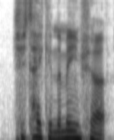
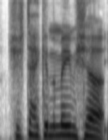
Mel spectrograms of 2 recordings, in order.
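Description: First: Gasp, then say it in awe; contained astonished aside; gasping amazement. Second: Higher, excited repeat; excited amazement. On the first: Shopkeeper watching his meme shirt get taken, gasping amazement. Gasps as customer takes shirt. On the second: Shopkeeper thrilled his meme shirt is selling, excited amazement. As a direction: announce it with rising excitement. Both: Pretend.

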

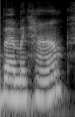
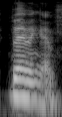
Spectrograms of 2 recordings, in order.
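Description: First: Birmingham with a full ham ending, said the American way. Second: Birmingham in the local way, with a short "um" ending. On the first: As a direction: say Birmingham the way people in the US say it. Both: Shown as a demonstration. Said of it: "the original Birmingham".

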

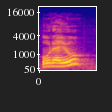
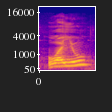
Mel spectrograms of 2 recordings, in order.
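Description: First: "Ohio" as "o-ra-yo" with a French R. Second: "Ohio" said o-a-yo, no R; plain "Ohio" as a question. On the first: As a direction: put a throaty R in "Ohio". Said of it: "faudrait penser au". ("Ohio" prononcé avec un R) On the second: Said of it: "l'aspiration était après le O". ("Ohio" sans R) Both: Shown as a demonstration.

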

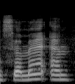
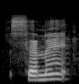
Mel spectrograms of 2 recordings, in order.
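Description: First: "سماء" said as samaa-an; tanween added. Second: Said in the usual way. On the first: Shown as a demonstration. Teacher adding tanween to an example noun, -an ending. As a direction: close "سماء" on a sounded -an. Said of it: "نحط لها تنوين". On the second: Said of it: "كلمة مثلًا".

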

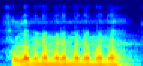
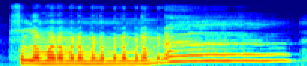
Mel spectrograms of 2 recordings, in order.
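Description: First: "Philomena" rattled off fast and softer; name drill. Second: Chanted, "Philomena" sped up, then a much higher stretched final "Philomena"; chanted, singsong run of "Philomena"; silly name chant. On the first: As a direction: practise "Philomena" quickly. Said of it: "is that how you say it". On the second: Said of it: "let me know if I'm saying that right". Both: Real, not acted.

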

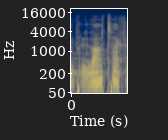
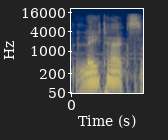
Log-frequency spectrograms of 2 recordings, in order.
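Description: First: LaTeX said LAH-tek; alternative pronunciation. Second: Latex said LAY-teks; alternative pronunciation. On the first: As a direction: say "LaTeX" with an open AH, ending on k. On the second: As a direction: say "latex" with a long AY and final ks. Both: Shown as a demonstration. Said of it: "however you pronounce it".

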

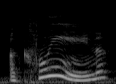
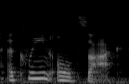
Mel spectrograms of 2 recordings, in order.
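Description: First: "clean" punched high and loud; stress on clean. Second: Said in the usual way. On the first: Real, not acted. Vlogger showing an old sock, stressing "clean" loud and high. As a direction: lean hard on the word "clean". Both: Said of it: "I wanna emphasize the word clean".

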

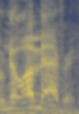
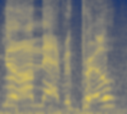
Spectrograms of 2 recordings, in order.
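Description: First: A hint of a movie hero insisting; Maverick line. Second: Higher, louder mock-heroic insistence; Maverick line. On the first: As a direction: say it like a Top Gun hero. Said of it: "you're supposed to go". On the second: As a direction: push the movie-hero line over the top. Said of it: "And I'm like".

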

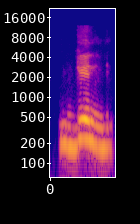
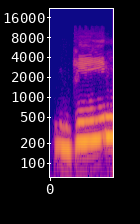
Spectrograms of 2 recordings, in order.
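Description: First: गिन with a short, quick i; clipped short vowel in गिन. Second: गीन with a long, drawn-out ee; wrong take गीन, held long ee. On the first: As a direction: say गिन with a brief vowel, not गीन. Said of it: "गीन नहीं है, गिन है". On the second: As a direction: stretch the vowel in गीन. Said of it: "गीन नहीं है". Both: Shown as a demonstration.

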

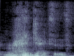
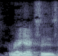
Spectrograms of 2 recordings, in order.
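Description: First: "regexes" with a j sound in the middle; soft-g pronunciation. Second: "regexes" with the g of "regular"; hard-g pronunciation. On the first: Presenter showing viewers their own pronunciation, "regexes" said with a soft g. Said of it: "I pronounce them re". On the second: Presenter offering viewers the other pronunciation, "regexes" said with a hard g. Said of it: "how you wanna pronounce it". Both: Shown as a demonstration.

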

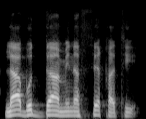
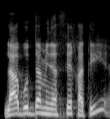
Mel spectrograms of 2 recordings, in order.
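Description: First: Said in the usual way. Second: Higher and louder, clearly declaimed; loud emphatic reading. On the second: Shown as a demonstration. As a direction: proclaim the phrase for the class. Rereads the phrase after clearing throat.

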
